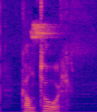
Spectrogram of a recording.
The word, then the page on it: kantoor: [kɑntoːɾ]; /kɑnto:ɾ/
